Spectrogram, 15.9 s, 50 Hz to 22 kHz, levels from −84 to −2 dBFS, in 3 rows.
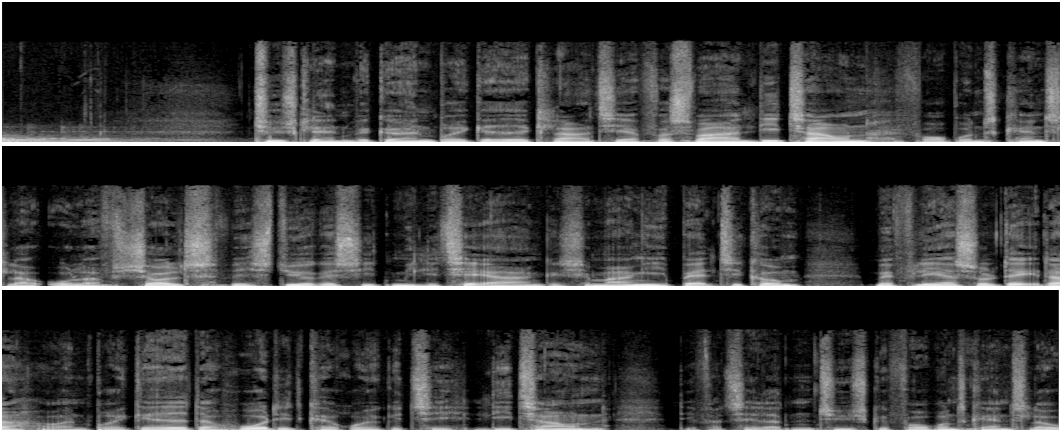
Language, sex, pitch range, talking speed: Danish, male, 85-115 Hz, 140 wpm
